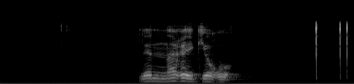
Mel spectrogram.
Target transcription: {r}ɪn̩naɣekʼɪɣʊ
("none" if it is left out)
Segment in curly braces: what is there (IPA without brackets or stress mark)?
l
